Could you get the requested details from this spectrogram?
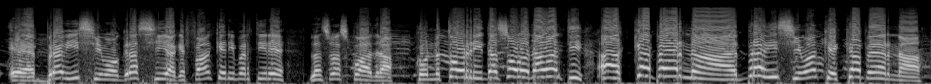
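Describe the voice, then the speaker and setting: A male sports commentator calls futsal highlights in a very high-pitched voice. His delivery is excitable and swings very widely in pitch, stretching out words for goals, while the overall pace stays unhurried. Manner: excitable, rising to drawn-out shouts on goals.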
